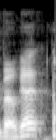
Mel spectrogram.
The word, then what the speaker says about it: Bogut: Am I saying it correctly now? – It's like getting closer. – Say it again. Can you say it? – Andrew Bogut? – Oh, no, that's good.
